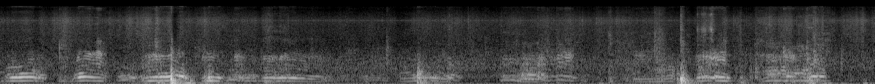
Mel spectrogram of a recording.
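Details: Border Collie puppies almost eight weeks old, together in a kennel on their last night before going to new homes, playing in fresh straw in the whelping box. Steady overlapping whines and yelps repeat throughout, some rising and falling.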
